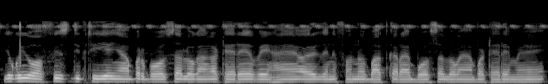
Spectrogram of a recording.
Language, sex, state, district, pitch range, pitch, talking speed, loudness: Hindi, male, Delhi, New Delhi, 115-125 Hz, 120 Hz, 350 wpm, -22 LUFS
